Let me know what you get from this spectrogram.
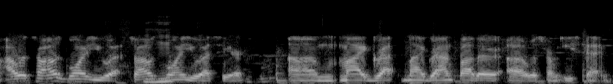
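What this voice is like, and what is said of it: Caymanian accent. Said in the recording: “you have a very Caymanian accent.”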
